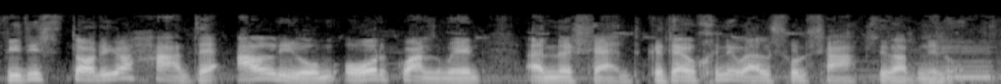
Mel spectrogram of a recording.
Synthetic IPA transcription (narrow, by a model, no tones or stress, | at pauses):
v̥iːdistɔɾjɔhadɛalˠjʊmɔrɡwanwɪn | ənəʃɛdɡ̥ədɛwχɪniwɛlˠd̥ʃuːnʃa̰ːpsiðadninṵː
